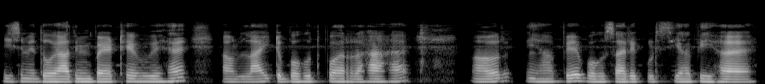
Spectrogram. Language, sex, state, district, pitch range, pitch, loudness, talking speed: Hindi, male, Jharkhand, Palamu, 130-135 Hz, 130 Hz, -23 LUFS, 155 wpm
